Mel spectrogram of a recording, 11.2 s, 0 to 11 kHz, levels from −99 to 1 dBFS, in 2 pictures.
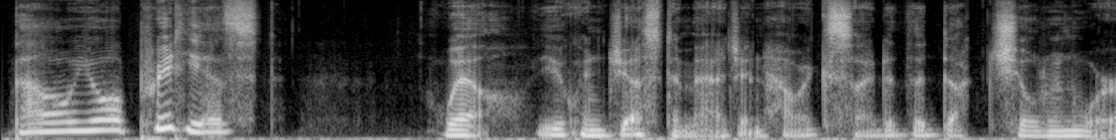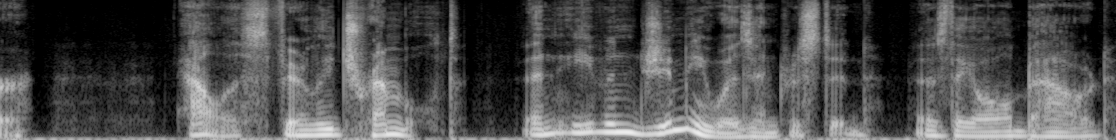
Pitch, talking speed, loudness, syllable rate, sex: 140 Hz, 140 wpm, -18 LUFS, 4.9 syllables/s, male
